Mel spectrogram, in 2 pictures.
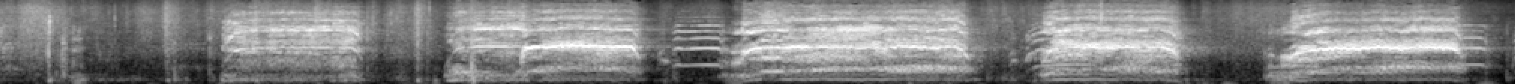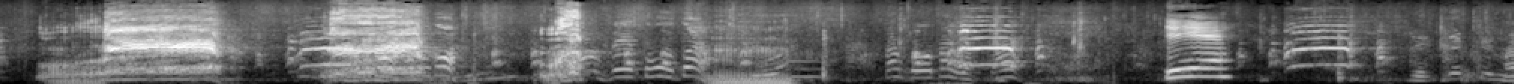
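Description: A large pig squealing in about six long, loud screams one after another while it is being hauled and dragged by hand, then quieter after about thirteen seconds.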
